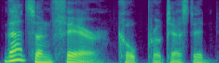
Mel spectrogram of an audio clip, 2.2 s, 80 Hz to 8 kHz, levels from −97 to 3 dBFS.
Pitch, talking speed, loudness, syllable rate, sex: 115 Hz, 110 wpm, -20 LUFS, 3.6 syllables/s, male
